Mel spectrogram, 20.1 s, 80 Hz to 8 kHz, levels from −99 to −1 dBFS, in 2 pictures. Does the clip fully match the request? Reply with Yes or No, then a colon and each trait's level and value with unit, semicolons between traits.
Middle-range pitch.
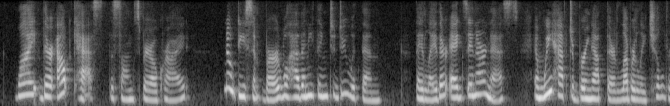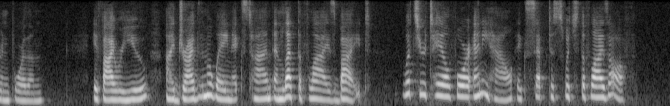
No: high, 245 Hz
